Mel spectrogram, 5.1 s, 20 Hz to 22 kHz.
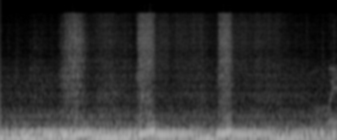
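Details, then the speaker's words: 1986 Ford Mustang GT Fox Body V8, revved once it has some heat in it: three quick, sharp blips rising cleanly and dropping straight back to a steady idle; snappy, normal throttle response. "snappy. Comes down to idle. Nice."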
